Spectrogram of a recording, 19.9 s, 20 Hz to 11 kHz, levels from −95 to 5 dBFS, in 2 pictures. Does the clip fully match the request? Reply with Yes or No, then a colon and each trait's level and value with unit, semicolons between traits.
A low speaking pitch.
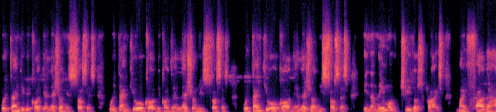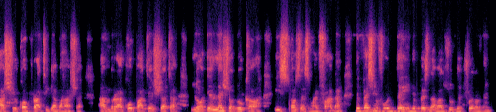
No: medium, 145 Hz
